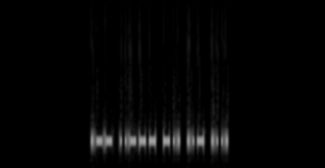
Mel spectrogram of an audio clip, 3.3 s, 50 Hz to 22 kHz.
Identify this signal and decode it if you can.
Morse code, heard as a keyed tone, about 52 wpm, 700 Hz. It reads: W2DUH
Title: USA Call Signs - 5 Characters - 2x Character Spacing - 50wpm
